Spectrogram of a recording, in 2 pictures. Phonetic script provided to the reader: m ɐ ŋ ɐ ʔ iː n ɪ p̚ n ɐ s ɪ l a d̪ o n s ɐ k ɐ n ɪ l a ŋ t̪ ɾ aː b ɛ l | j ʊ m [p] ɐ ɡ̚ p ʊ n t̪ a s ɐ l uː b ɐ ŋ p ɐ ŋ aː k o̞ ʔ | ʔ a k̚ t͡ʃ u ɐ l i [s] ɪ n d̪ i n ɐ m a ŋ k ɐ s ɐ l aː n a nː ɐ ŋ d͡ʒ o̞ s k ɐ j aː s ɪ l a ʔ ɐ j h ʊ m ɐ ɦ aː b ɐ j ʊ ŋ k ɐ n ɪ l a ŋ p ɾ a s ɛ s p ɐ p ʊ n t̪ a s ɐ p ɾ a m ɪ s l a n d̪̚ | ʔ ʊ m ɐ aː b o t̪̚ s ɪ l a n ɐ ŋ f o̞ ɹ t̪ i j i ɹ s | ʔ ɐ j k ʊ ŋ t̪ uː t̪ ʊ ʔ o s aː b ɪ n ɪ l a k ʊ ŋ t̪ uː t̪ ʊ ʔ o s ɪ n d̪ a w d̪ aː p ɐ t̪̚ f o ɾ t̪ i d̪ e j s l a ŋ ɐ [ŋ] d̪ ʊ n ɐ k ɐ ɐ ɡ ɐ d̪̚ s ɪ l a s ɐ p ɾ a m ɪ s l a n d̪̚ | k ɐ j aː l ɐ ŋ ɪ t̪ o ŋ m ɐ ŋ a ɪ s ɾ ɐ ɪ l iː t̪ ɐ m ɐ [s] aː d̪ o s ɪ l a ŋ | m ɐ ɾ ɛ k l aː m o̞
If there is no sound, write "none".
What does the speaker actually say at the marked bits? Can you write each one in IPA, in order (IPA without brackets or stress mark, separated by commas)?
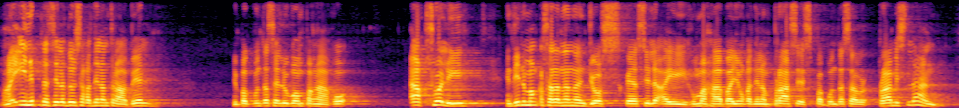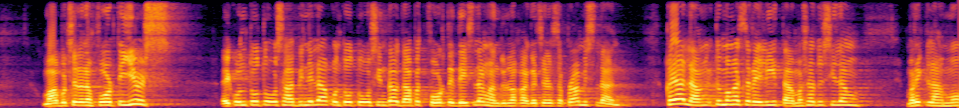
p, h, n, ʃ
